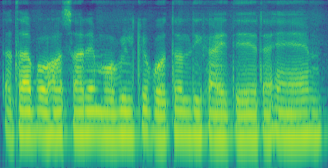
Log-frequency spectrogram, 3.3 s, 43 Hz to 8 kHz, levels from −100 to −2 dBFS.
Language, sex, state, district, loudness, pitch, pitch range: Hindi, male, Jharkhand, Ranchi, -17 LUFS, 120 Hz, 115-125 Hz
